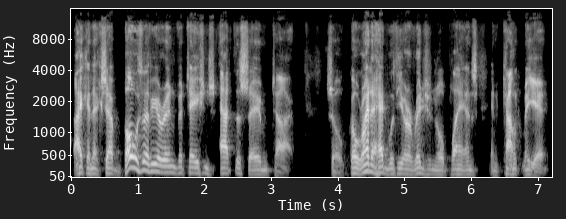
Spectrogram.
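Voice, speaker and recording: An actor playing a genial, oblivious factory boss in old-time radio sitcom style. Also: male voice, fairly low pitch, lively intonation, moderate pace, dry recording, clean studio sound. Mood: delighted.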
